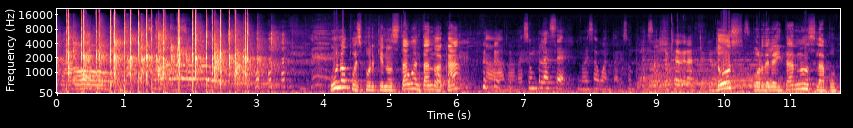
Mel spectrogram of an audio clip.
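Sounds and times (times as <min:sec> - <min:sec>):
speech: 0:00.0 - 0:01.2, 0:04.1 - 0:11.7
small group applauding with quick irregular claps: 0:00.0 - 0:03.6
people laughing: 0:02.7 - 0:04.2.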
